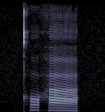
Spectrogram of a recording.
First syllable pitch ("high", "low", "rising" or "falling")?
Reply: low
